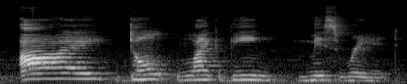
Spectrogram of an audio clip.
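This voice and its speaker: A woman's fairly high voice with ordinary pitch variation, plus audible room echo. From US South. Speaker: social media livestreamer. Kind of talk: casual livestream chat.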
